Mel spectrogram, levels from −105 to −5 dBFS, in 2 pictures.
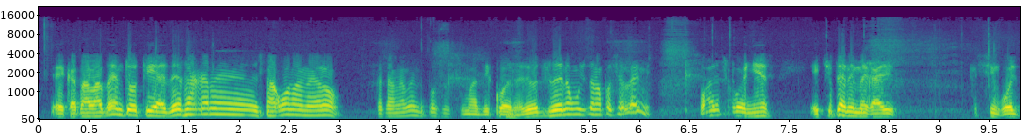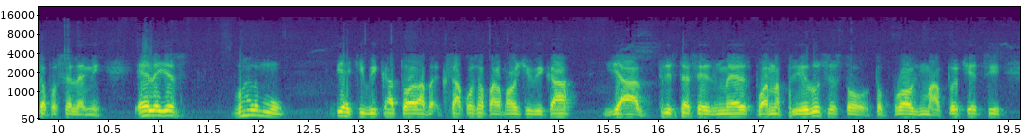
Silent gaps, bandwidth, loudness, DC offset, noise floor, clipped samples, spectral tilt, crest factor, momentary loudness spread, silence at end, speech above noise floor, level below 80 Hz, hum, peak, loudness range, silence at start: none; 7 kHz; -16 LUFS; under 0.1%; -52 dBFS; under 0.1%; -9 dB/octave; 14 dB; 10 LU; 0.2 s; 36 dB; -64 dBFS; none; -2 dBFS; 3 LU; 0.1 s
